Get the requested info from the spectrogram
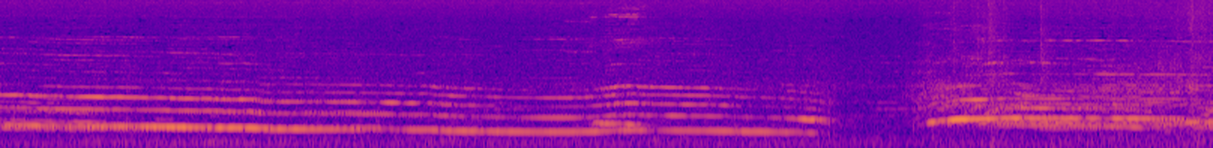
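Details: A Siberian Husky howls along with a wolf on TV: a drawn-out, mournful howl sinking over about five seconds, then after a brief pause a second, higher howl rises in answer.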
